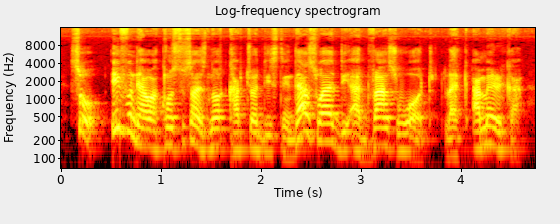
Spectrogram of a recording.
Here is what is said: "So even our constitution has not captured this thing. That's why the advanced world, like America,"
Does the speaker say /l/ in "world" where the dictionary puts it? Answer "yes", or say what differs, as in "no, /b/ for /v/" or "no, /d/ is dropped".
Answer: no, /l/ is dropped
